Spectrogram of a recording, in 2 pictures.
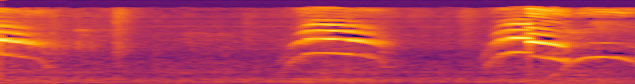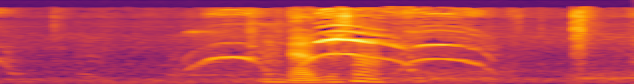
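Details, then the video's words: Young kitten in Palembang, left by its mother who has gone missing, calling repeatedly: loud arched meows rising then falling, about five in quick succession, some overlapping, with a person talking softly nearby. "Si Meong Lucu"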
